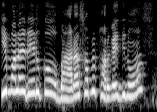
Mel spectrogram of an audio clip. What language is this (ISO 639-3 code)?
nep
